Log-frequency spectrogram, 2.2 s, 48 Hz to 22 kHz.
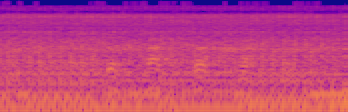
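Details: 1979 Honda Z50R chopper-styled mini bike, single-cylinder, idling steady with an even low buzzing pulse, no hunting or stumbling; runs settled after the intake boot, which had a big vacuum leak causing lean popping, was cut and shortened at the carburetor cap.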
